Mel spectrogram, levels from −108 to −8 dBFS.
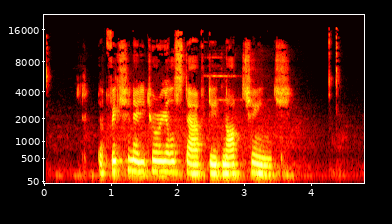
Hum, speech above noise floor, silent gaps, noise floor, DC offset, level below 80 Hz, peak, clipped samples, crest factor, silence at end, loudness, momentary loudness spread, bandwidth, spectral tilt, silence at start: none; 44 dB; none; -64 dBFS; under 0.1%; -66 dBFS; -4 dBFS; under 0.1%; 18 dB; 1.1 s; -20 LUFS; 14 LU; 16 kHz; -5.5 dB/octave; 0.8 s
